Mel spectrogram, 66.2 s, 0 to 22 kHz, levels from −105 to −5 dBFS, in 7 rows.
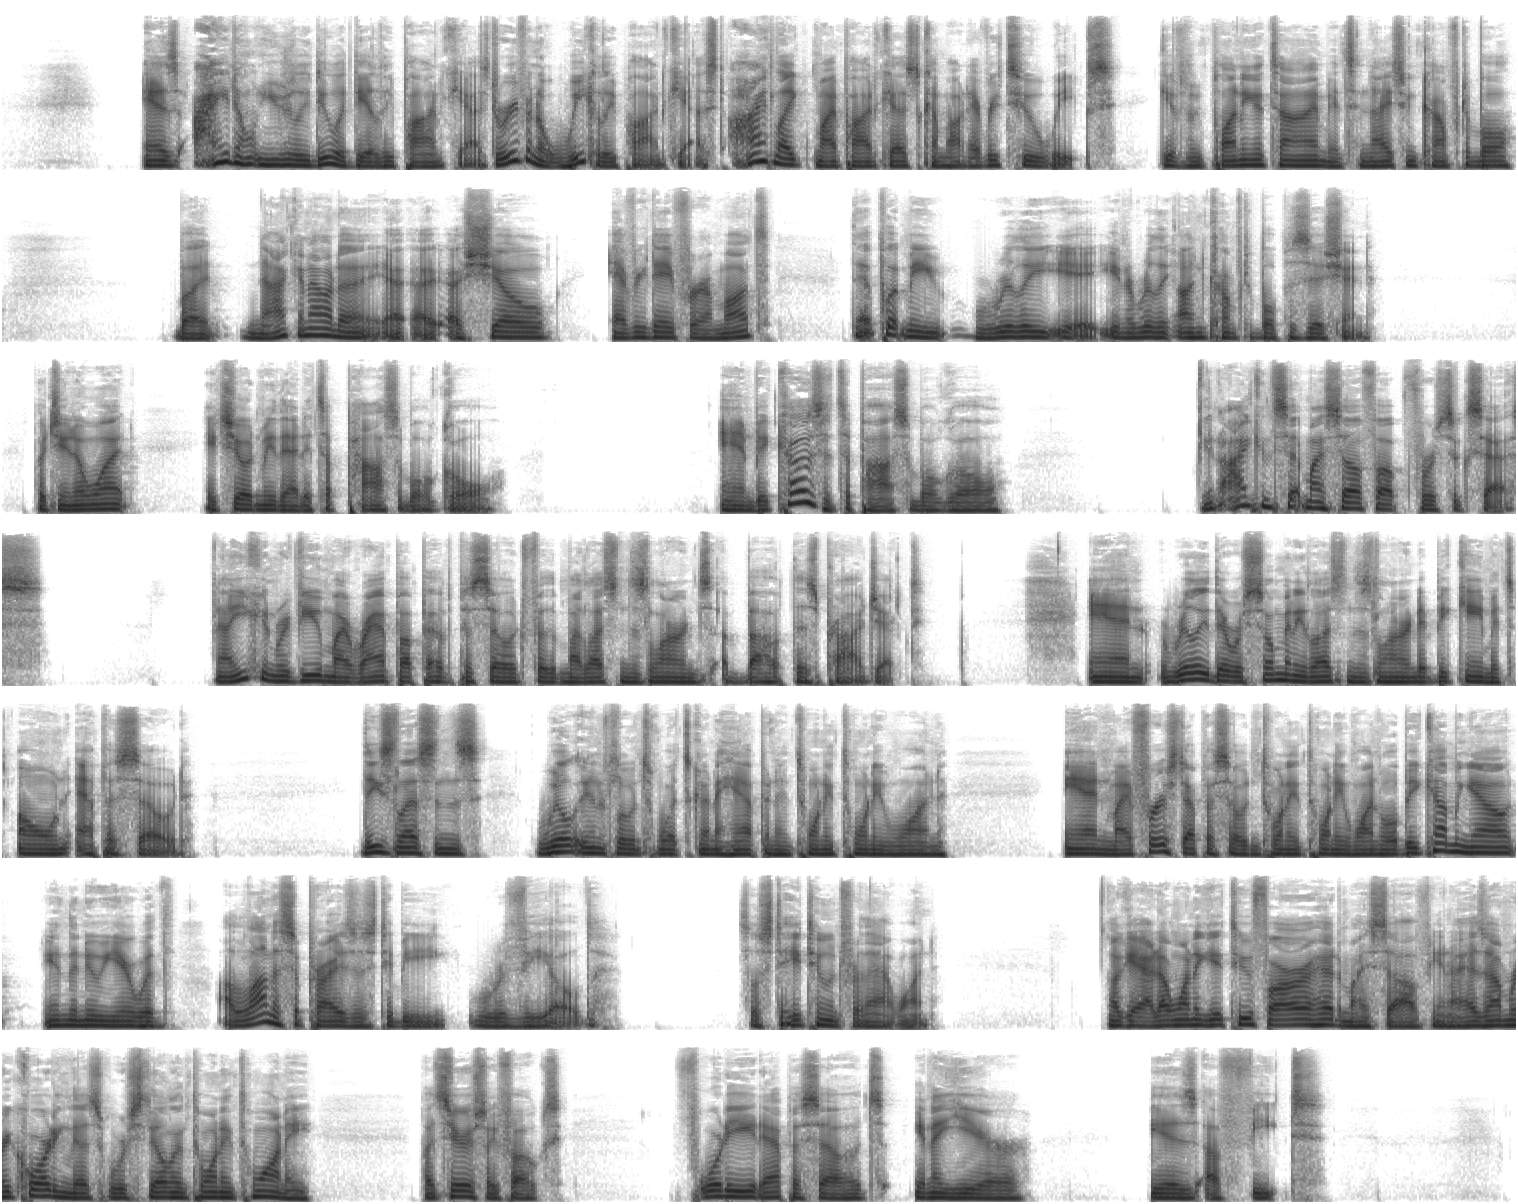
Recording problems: none

